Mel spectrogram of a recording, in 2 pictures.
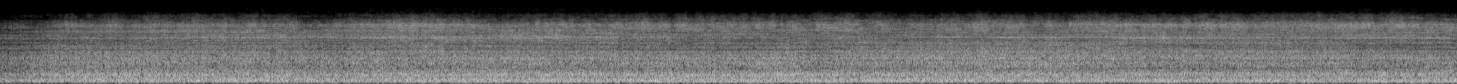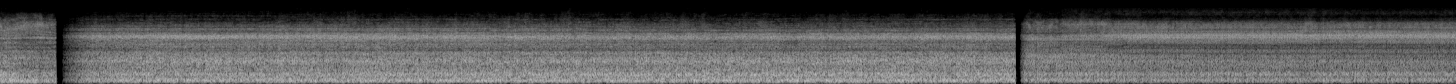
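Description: Gas blowtorch flame burning with a steady, loud rushing hiss as it heats a steel air-gun barrel. The sound breaks off briefly about 15 seconds in and again near 25 seconds in.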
